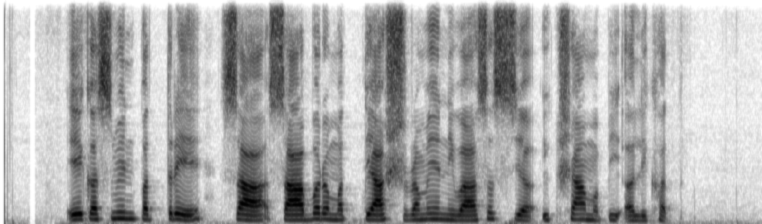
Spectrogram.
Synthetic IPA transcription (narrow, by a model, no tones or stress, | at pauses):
eːkɐsminpɐt̪ɾeː | saːsaːbɐɾɐmɐt̪jaːʃɾɐmeːniʋaːsɐsjɐikʂaːmɐpiʔɐlikʰɐt̪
